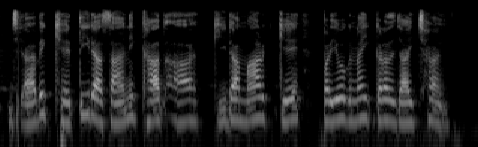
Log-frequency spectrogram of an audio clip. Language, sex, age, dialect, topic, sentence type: Maithili, male, 18-24, Bajjika, agriculture, statement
